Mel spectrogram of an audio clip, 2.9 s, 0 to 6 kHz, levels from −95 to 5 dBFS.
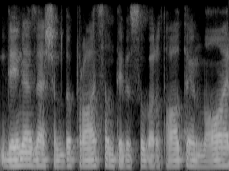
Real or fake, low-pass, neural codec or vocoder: real; 5.4 kHz; none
